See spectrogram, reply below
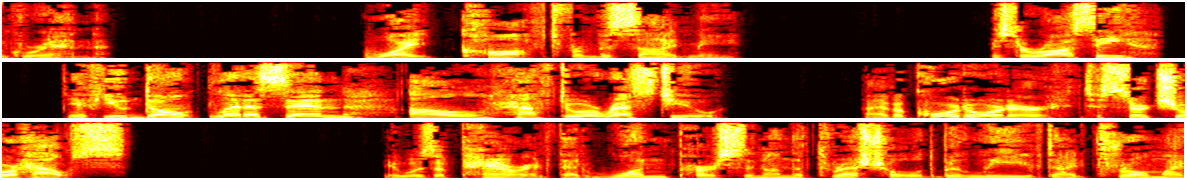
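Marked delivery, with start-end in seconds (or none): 4.9-12.5 high-pitched, ineffectual official making a threat; nervous police chief. A narrator's reading. Police chief threatening the mobster with arrest, nervously official. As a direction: assert authority in a higher, uneasy voice.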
